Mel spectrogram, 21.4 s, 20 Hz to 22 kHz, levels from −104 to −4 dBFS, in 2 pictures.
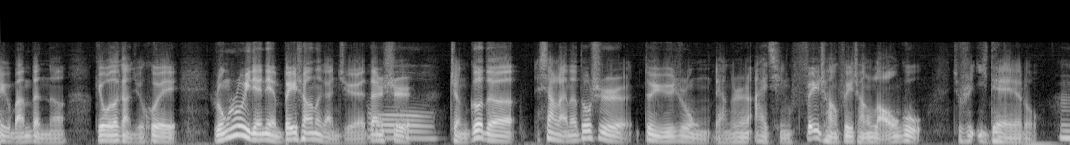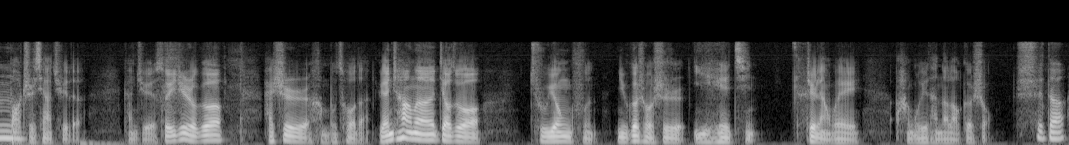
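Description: There are no technical faults to describe in time order in this speech, which comes over a normally working G.722 call path with nothing above 8 kHz.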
